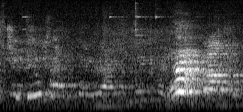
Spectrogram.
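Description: A small dog yipping and whining excitedly as it runs an agility course, mixed with the handler's calls, with a louder rising call near the end.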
